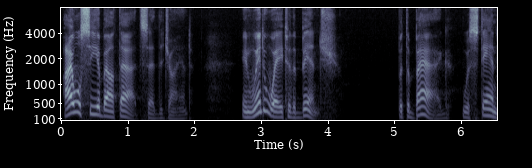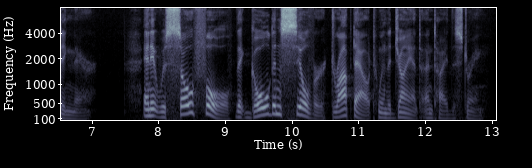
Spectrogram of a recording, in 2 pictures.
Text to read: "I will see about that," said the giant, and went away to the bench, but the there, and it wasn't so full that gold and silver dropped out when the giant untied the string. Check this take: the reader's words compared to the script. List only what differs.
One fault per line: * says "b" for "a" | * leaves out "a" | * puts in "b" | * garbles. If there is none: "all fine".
* puts in "bag was standing"
* says "was" for "wasn't"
